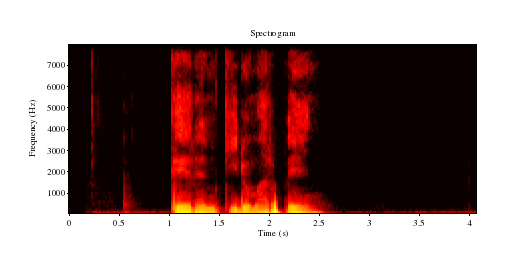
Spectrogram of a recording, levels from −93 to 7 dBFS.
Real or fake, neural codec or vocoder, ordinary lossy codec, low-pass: real; none; none; none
